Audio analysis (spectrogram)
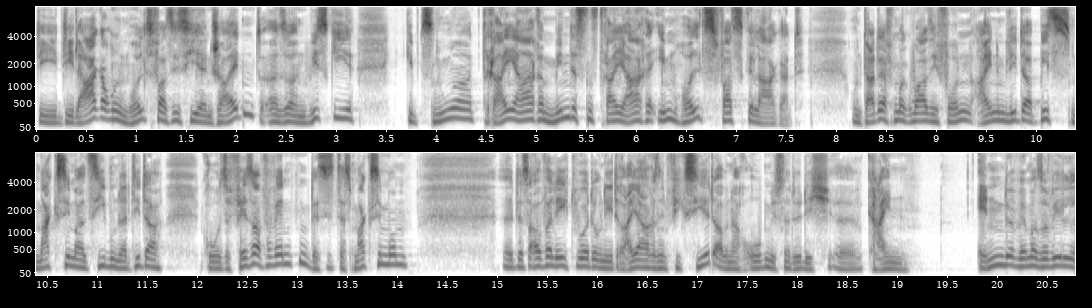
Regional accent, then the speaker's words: Amorbach, Bavaria, Germany; moved away as an adult; also born or lived in Upper Palatinate; ich bin aus Ammerbach

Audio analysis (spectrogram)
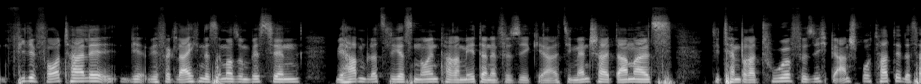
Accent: Lake Constance, Germany; bin ich danach wieder zurück zum Bodensee hier in meine Heimat

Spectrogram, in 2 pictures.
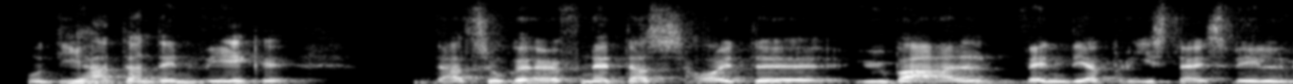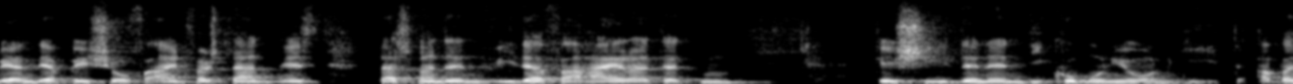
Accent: Italy; German is a second language; Äh, als Italiener, ja.

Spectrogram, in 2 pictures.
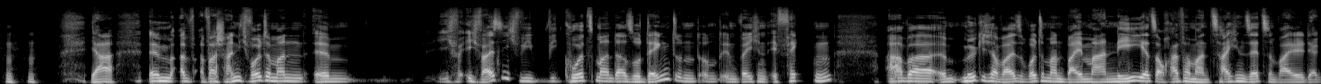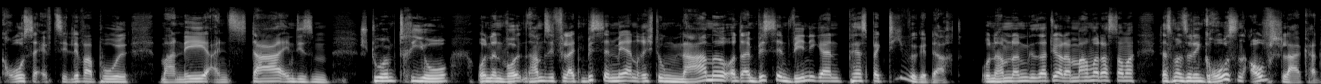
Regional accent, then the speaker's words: Castrop-Rauxel, North Rhine-Westphalia, Germany; born or raised there; moved away

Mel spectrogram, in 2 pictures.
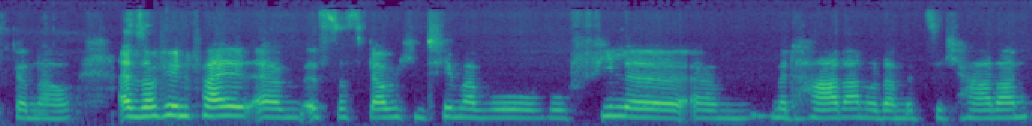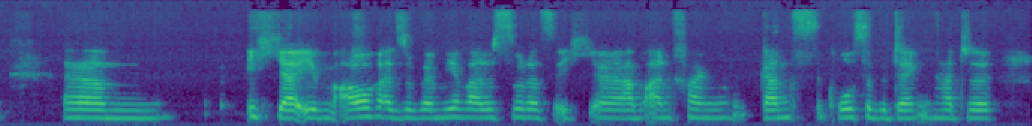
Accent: Germany; komme aus der Nähe von Hamburg. Ich lebe hier mit meinem Mann

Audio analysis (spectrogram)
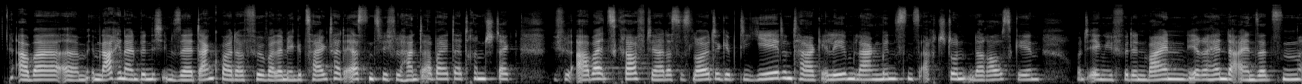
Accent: Oestrich-Winkel, Hesse, Germany; meine Heimatstadt Österreich-Winkel. Man sieht sogar, wo ich wohne oder mein mhm. Elternhaus.

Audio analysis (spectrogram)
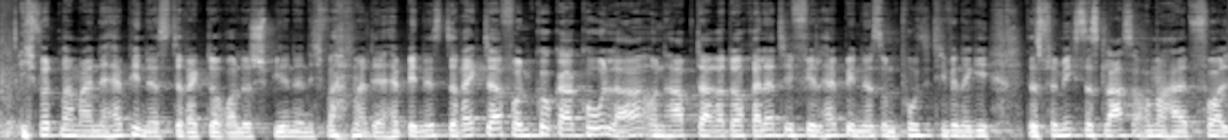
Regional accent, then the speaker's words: Germany; bei uns in Deutschland

